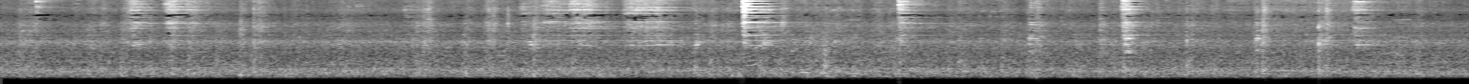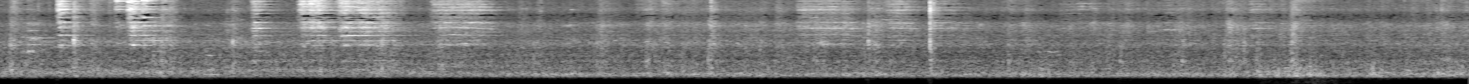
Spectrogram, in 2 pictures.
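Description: Express passenger train running on the track, a steady rolling noise under frequent sharp wheel squeals and clicks from rail joints, thickest in the middle stretch.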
